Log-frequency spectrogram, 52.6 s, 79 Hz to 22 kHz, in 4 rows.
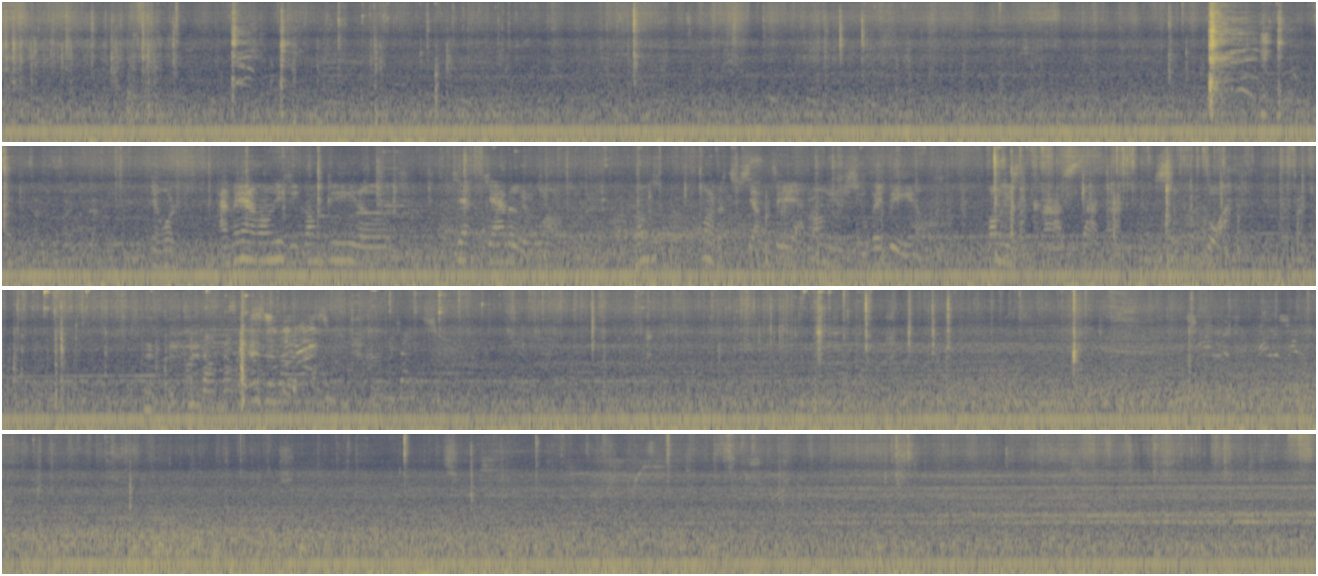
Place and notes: from Banqiao Station to Taoyuan Station, Binaural recordings, Zoom H4n+ Soundman OKM II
